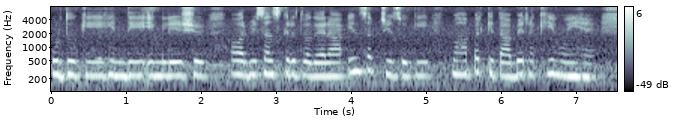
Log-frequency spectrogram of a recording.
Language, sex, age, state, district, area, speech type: Urdu, female, 18-30, Uttar Pradesh, Gautam Buddha Nagar, rural, spontaneous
